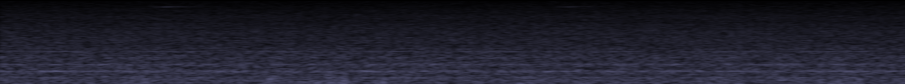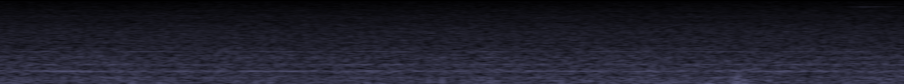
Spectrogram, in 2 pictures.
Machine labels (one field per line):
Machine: fan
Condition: normal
